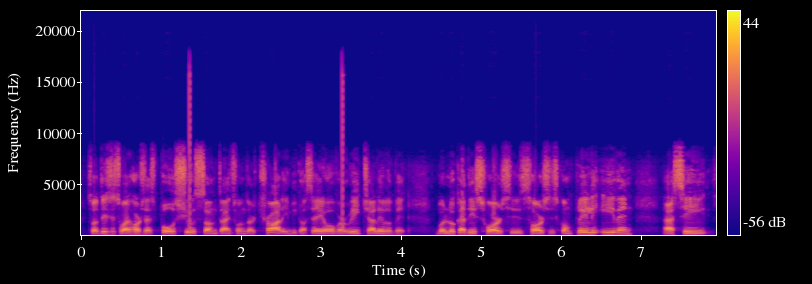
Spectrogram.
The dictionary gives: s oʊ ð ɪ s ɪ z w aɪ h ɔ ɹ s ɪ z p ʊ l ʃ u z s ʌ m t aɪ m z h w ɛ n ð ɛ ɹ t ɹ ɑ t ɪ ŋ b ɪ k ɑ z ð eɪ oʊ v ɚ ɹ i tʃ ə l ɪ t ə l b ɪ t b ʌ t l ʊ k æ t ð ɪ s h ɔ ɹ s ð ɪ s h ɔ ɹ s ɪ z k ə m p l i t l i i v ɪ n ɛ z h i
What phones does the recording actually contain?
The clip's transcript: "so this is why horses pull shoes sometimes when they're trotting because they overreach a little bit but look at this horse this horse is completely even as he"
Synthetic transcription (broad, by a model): s oʊ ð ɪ s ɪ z w aɪ h ɔ ɹ s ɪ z p ʊ l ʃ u s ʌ m t aɪ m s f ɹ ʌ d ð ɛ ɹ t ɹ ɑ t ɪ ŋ b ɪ k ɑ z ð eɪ oʊ v ɚ ɹ i tʃ ə l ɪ t l b ɪ t b ʌ t l ʊ k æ t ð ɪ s h ɔ ɹ s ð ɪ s h ɔ ɹ s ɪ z k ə m p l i t l i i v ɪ n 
